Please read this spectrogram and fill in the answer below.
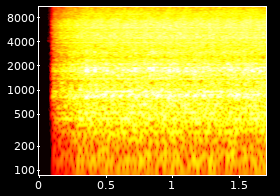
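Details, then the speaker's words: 2013 Chevrolet Celta VHCE engine at idle, owner complained of roaring noise. Constant hollow roar over the idle, no knock or tick; tensioner recently replaced, so mechanic suspects the water pump rather than accessory belt pulleys. "isso pode ser ocasionado por várias coisas desde o tensor a bomba d'água como também as polias da correia auxiliar né correia do alternador"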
